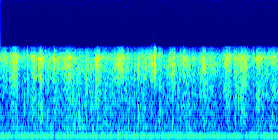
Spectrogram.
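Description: A dog digging and nosing in snow, its paws and muzzle making an irregular run of quick crunches and scratches.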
